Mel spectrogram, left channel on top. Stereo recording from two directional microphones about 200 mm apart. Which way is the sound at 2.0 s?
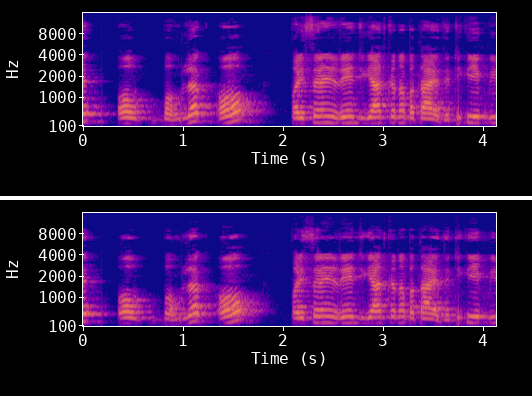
20° left (ahead or behind).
